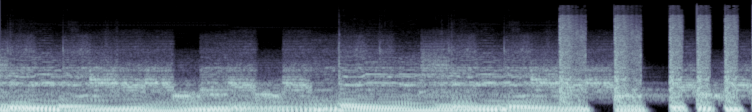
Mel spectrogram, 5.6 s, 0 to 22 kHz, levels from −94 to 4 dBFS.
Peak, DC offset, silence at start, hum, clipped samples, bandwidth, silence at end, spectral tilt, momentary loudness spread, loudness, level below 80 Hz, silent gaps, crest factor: 0 dBFS; under 0.1%; 0 s; none; under 0.1%; 14 kHz; 0 s; -6 dB/octave; 3 LU; -14 LUFS; -16 dBFS; none; 10 dB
